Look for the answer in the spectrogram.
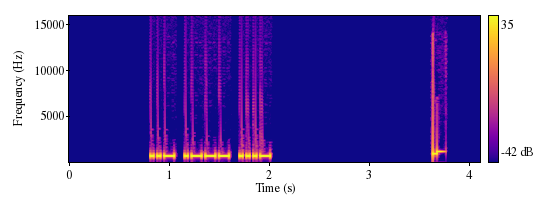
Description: Morse code, heard as a keyed tone, about 34 wpm, 700 Hz. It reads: UJV
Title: USA Call Sign Postfixes - 3 Letters 35wpm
